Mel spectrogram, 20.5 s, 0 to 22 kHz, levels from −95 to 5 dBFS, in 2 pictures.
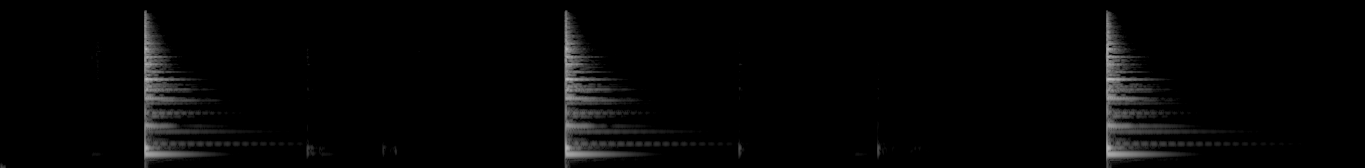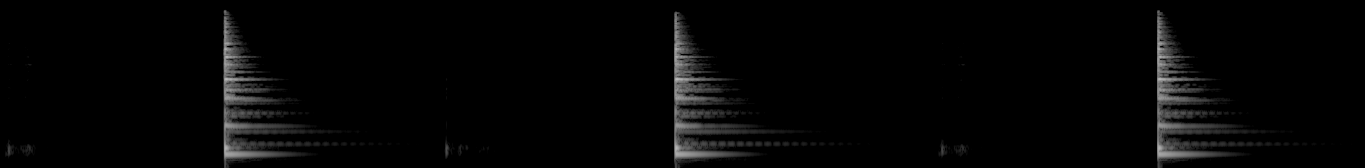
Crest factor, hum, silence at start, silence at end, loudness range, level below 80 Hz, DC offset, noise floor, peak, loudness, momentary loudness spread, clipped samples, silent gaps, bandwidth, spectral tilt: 36 dB; none; 1.1 s; 1.3 s; 2 LU; under -90 dBFS; under 0.1%; -86 dBFS; -2 dBFS; -27 LUFS; 14 LU; under 0.1%; none; 16 kHz; 3 dB/octave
